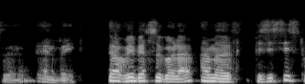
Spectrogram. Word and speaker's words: Hervé: Hopefully I'm going to mispronounce this. I apologize. Hervé? Hervé? Yes, thank you. It's Hervé.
